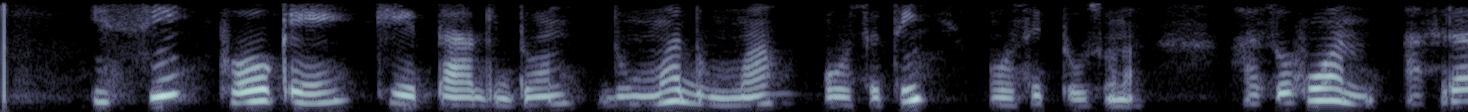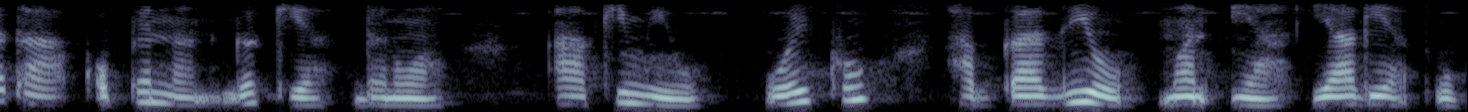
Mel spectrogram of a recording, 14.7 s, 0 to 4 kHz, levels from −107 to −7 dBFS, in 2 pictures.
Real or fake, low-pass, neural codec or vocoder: real; 3.6 kHz; none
